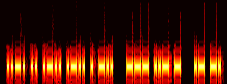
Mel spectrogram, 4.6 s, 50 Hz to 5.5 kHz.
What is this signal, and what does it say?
Morse code, heard as a keyed tone, about 30 wpm, 600 Hz. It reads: FILLED OUT AN
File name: learning center / tower trouble / tower trouble 30wpm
